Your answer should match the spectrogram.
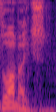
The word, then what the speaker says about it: flummoxed: It's flummoxed. Rhymes with stomachs.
